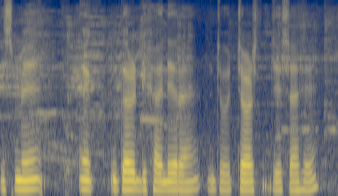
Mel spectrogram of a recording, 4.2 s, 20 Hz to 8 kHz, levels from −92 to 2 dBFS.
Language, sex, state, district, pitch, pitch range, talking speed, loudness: Hindi, male, Arunachal Pradesh, Longding, 135 Hz, 130-140 Hz, 155 wpm, -17 LUFS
